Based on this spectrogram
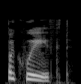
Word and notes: bequeathed: British English

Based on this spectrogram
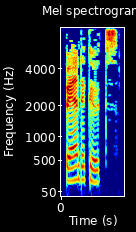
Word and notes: bandicoots: British English

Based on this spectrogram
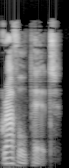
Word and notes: gravel pit: British English

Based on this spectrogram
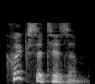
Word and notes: quixotism: British English

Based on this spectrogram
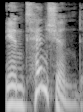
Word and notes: intentioned: British English

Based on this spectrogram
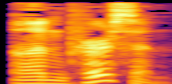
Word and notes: unperson: British English

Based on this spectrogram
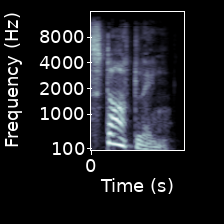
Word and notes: startling: British English

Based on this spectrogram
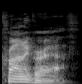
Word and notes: chronograph: American English

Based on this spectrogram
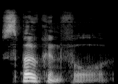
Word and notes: spoken for: British English

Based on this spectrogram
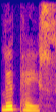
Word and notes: lipase: American English

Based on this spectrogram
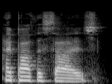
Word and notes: hypothesize: American English

